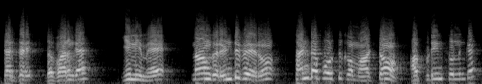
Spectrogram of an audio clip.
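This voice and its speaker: An actor playing a kindly, fatherly man of the house in a 1960s film drama, speaking in a gentle, indulgent, teasing way. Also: very high-pitched, quick pace, rough recording.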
